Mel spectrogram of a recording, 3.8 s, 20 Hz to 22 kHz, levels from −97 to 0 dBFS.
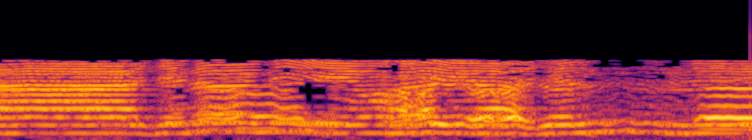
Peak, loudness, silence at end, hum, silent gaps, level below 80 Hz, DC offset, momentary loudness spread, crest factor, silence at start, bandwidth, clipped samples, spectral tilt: -2 dBFS; -15 LUFS; 0 s; none; none; -58 dBFS; under 0.1%; 8 LU; 14 dB; 0 s; 4 kHz; under 0.1%; -8.5 dB/octave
